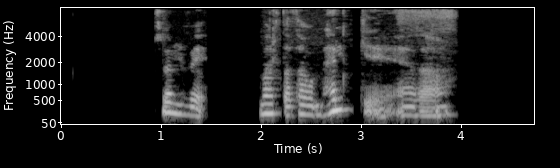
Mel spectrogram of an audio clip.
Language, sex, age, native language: Icelandic, female, 50-59, Icelandic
